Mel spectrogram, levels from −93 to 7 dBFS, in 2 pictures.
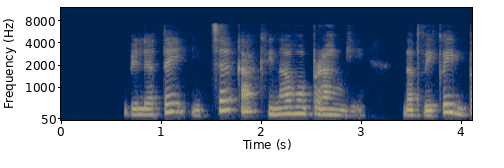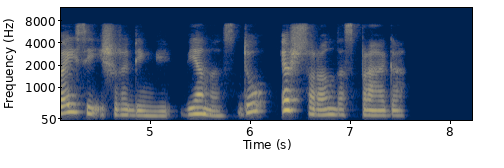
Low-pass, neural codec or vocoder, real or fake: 7.2 kHz; codec, 16 kHz, 0.9 kbps, LongCat-Audio-Codec; fake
